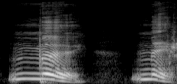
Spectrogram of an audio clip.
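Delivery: loud, high, drawn-out meh; goat bleat. Pretend. Answering what a goat says, loud high bleating. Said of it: "What does a goat say?".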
